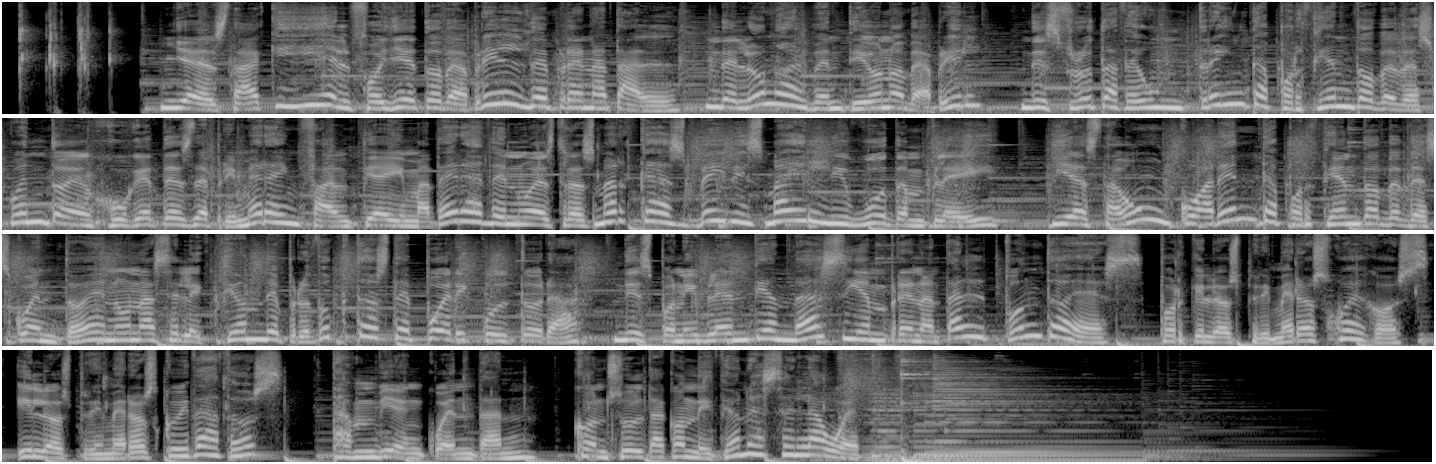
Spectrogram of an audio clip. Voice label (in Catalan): locucio; PRENATAL; ofertas vigentes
